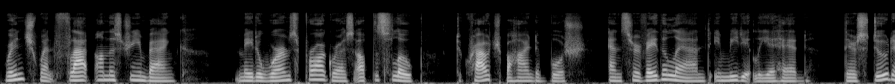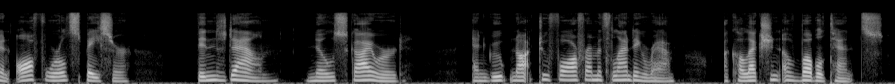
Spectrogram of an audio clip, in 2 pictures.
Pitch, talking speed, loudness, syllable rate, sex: 175 Hz, 165 wpm, -20 LUFS, 4.5 syllables/s, female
